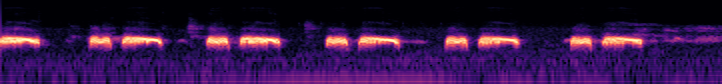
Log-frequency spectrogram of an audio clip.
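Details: Repeated paired coos from a thúc bổi decoy spotted dove, used to make wild birds coo: each pair is a short note then a longer, falling hoarse note, steadily repeated about once a second, with quiet soft notes between.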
